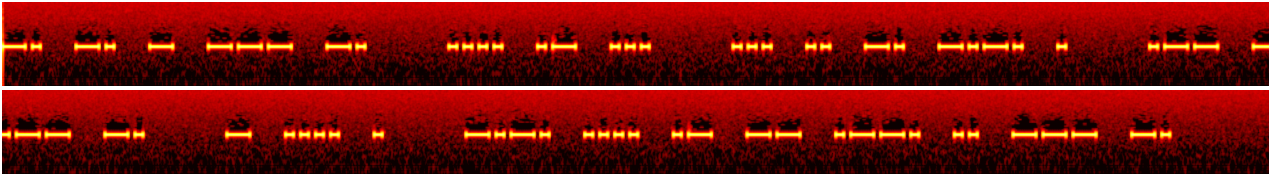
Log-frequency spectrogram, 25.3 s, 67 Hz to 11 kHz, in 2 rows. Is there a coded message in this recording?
Yes: Morse code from 0.0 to 24.4 s, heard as a keyed tone, machine-sent, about 16 wpm, spaced as for 13 wpm, 740 Hz. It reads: … HAS SINCE WON THE CHAMPION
